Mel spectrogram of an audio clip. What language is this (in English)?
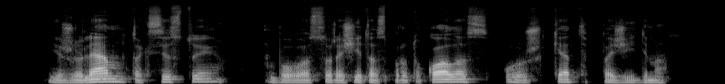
Lithuanian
